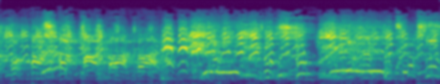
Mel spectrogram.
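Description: A man laughing hysterically, in quick bouncing bursts, with more than one laughing voice layered together; the laughter cuts off abruptly just after the end.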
